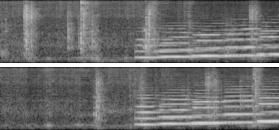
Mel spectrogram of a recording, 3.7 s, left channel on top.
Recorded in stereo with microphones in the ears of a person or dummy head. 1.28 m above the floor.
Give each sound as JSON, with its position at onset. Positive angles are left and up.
{"t": 1.8, "sound": "a flute", "side_deg": -45, "distance_m": 0.8}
